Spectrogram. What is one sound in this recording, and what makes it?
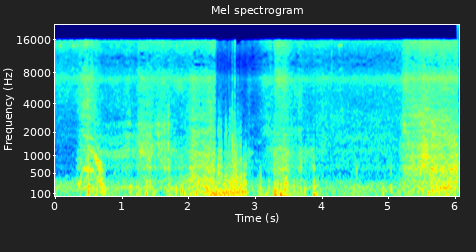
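A zipper slides open.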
